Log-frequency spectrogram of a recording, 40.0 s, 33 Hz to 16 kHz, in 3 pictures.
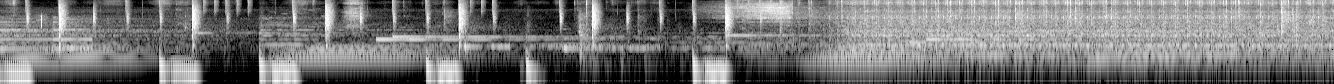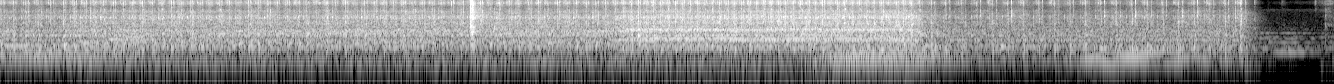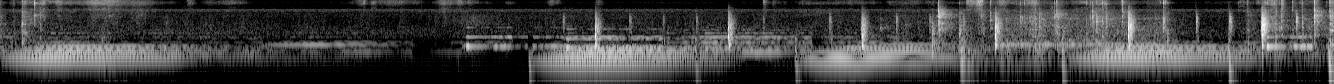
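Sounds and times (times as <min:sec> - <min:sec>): sewing machine stitching: 0:07.8 - 0:26.0.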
